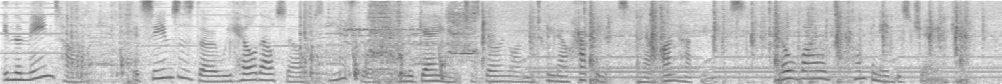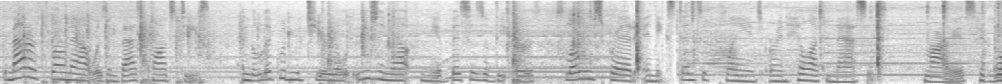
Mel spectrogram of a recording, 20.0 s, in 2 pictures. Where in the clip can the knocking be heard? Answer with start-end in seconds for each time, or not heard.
not heard.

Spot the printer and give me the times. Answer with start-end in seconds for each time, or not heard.
0.0-20.0.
